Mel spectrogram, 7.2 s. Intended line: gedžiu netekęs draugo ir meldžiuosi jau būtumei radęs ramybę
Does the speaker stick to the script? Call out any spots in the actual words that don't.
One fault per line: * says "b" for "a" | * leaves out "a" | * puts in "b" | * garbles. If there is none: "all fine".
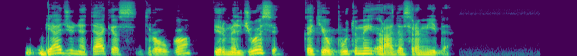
* puts in "kad"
